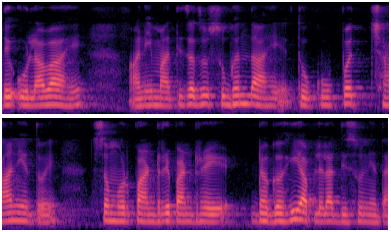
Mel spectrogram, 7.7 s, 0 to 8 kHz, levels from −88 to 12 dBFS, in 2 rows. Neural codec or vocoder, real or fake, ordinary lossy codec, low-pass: none; real; none; 7.2 kHz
